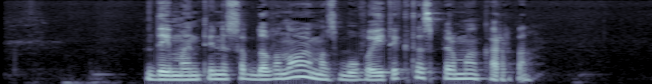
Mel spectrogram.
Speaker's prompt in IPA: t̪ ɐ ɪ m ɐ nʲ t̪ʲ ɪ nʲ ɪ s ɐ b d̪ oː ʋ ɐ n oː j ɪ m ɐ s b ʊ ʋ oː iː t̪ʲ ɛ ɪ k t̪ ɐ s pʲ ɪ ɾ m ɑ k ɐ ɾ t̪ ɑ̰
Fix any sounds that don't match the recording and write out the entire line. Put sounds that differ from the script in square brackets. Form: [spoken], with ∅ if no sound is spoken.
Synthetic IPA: [d̪] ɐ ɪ m ɐ nʲ t̪ʲ ɪ nʲ ɪ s ɐ b d̪ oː ʋ ɐ n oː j ɪ m ɐ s b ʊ ʋ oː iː t̪ʲ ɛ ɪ k t̪ ɐ s pʲ ɪ ɾ m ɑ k ɐ ɾ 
